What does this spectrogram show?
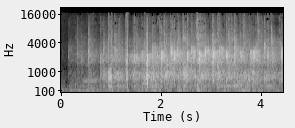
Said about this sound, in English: We're clapping for Jesus because he's amazing and because God loves all people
